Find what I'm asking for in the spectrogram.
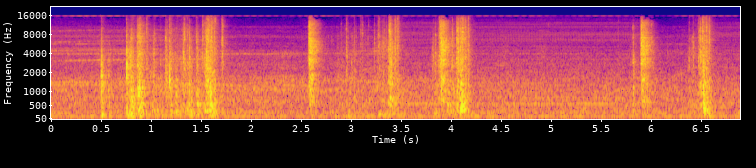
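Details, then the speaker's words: Sony VO5850 U-matic VCR after a video head drum swap: pressing eject unloads and removes the tape, then the empty mechanism clicks and clunks back into a half-loaded position and needs a power-off; owner suspects a faulty switch. "it just when it ejects it's it goes into like the half loaded position"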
